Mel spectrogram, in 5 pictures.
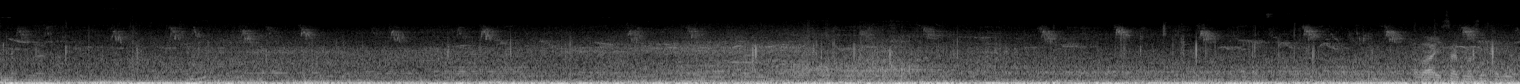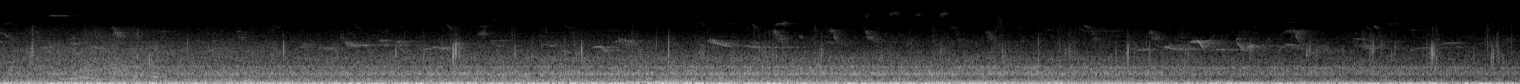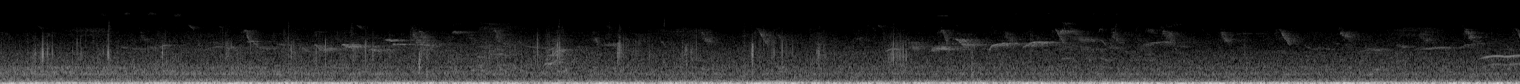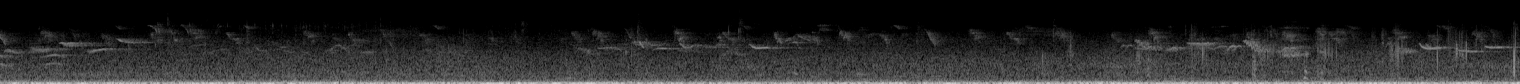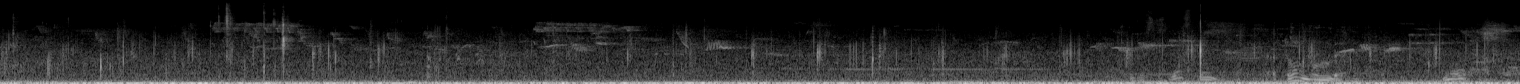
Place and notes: Kreuzberg, Berlin, Germany - und was ist das den? atombombe? ...
... was a comment of a man siting on a bench, as a reaction on my appearance, while slow walking on sandy pathway close to the canal with recorder in my hand and microphones on my head
Berlin, Deutschland, European Union, 16 May 2013, 20:00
